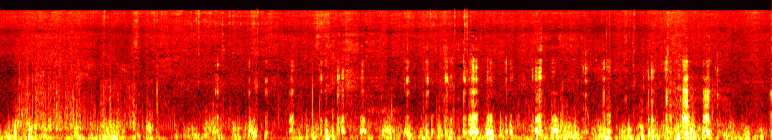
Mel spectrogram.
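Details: Six rare breed Oxford Sandy and Black pigs out on a winter forage between storms, grunting steadily; short low oinks come thick and fast, with a few brighter tonal grunts near the end amid rooting and rustling.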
